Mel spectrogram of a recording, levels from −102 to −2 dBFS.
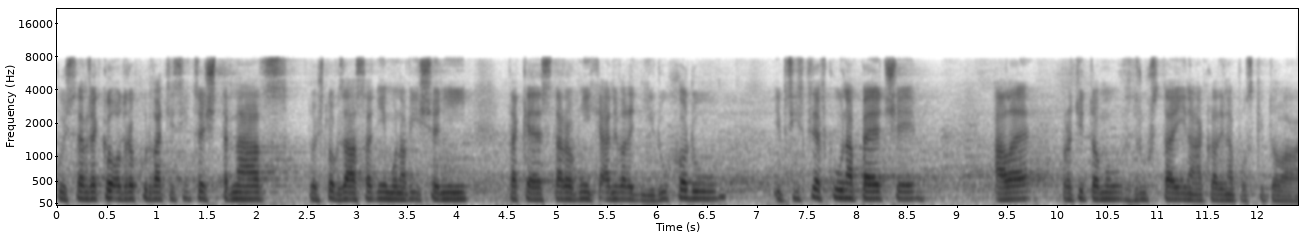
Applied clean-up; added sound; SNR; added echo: none; none; none; none.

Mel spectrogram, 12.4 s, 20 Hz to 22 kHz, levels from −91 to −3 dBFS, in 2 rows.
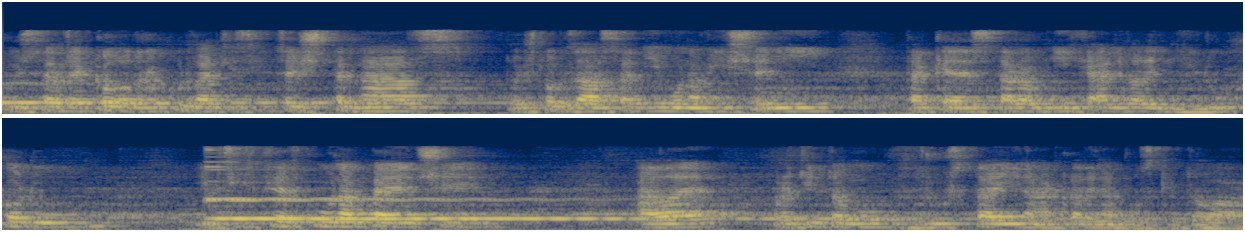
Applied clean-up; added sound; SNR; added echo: none; Chink, clink; 2 dB; reverberation time 0.4 s.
